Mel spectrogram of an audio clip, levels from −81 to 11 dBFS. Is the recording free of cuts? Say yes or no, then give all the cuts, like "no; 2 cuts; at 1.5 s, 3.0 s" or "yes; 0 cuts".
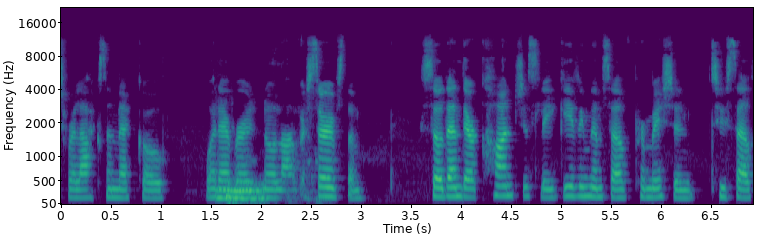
yes; 0 cuts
